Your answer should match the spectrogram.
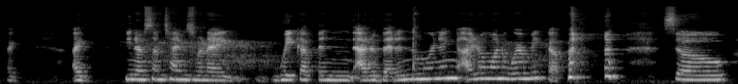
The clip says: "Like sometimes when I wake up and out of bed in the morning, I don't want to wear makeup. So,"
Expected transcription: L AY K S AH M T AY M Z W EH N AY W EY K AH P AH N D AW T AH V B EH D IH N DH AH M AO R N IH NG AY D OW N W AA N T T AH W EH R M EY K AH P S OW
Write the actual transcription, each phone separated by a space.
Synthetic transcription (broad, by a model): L AY K S AH M T AY M Z W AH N AY W EY K AH P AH N AW T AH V B EH D IH N DH AH M AO R N IH NG AY D OW N W AA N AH W EH R M EY K AH P S OW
